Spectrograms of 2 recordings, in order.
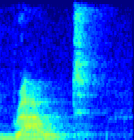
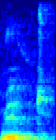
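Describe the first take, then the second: First: The word is said the American way. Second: The word is said the non-American way.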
